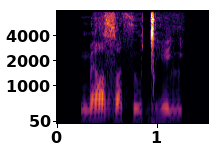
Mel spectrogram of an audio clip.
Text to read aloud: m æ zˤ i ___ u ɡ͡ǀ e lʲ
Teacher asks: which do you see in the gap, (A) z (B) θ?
B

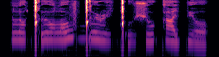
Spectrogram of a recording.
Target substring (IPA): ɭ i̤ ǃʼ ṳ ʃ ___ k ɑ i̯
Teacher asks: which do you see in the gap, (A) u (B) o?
A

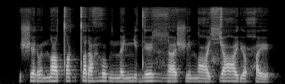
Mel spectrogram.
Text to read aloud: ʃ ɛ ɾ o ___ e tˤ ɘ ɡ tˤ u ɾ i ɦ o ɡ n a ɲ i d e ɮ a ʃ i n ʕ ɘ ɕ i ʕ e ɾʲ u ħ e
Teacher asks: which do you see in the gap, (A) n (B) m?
A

